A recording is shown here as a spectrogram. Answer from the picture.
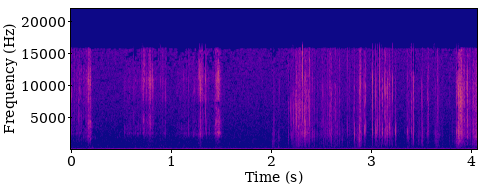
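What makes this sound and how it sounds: A blue silicone-bristle ear pick brushes a small black foam windscreen on a pin microphone, producing soft, bright scratchy rustles and crinkling bursts that come in irregular strokes. A steady low hum sits underneath throughout, and the overall level stays quiet.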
